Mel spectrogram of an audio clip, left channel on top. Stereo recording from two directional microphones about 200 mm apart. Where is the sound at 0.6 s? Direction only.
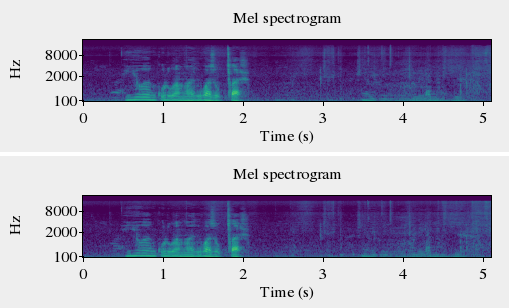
25° left (ahead or behind).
